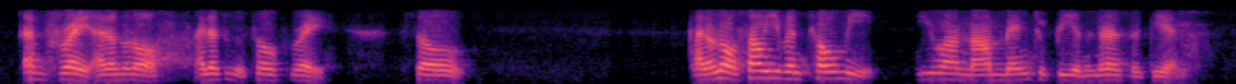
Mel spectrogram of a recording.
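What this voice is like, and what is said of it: Very thick accent. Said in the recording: “You have a very, very thick accent. I do like it. ... You have an interesting accent.”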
